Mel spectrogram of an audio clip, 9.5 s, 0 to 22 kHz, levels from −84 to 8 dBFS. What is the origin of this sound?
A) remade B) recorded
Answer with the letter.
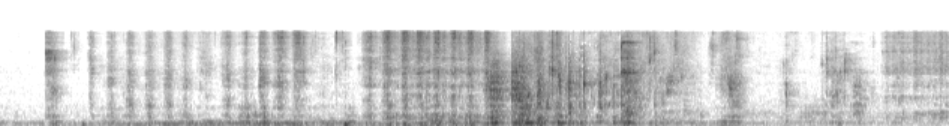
B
